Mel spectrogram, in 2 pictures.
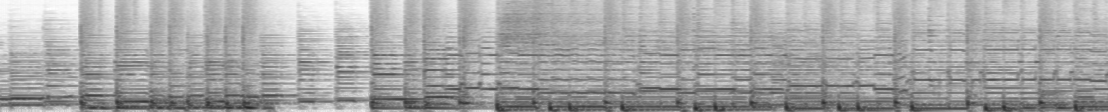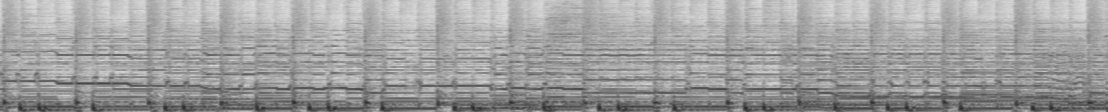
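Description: Live southern rock band playing: a guitar passage with short breaks for the first few seconds, then the full band with bass and drums comes in about four seconds in, an electric guitar melody running over it.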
